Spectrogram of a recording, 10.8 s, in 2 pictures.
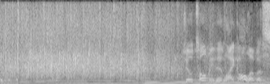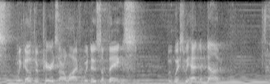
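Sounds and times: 
audience clapping: 0.0 - 4.8
speech: 3.8 - 10.7.

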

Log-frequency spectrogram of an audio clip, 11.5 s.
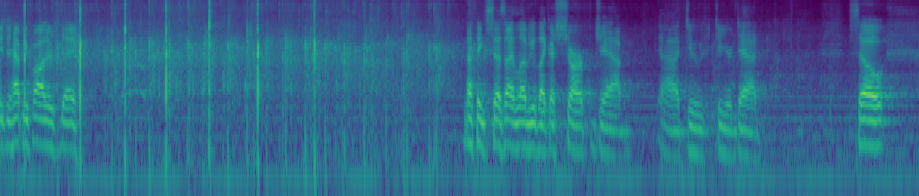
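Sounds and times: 
speech: 0.0 - 1.2, 5.8 - 9.6, 10.6 - 11.3
audience applause: 0.0 - 5.8.

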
